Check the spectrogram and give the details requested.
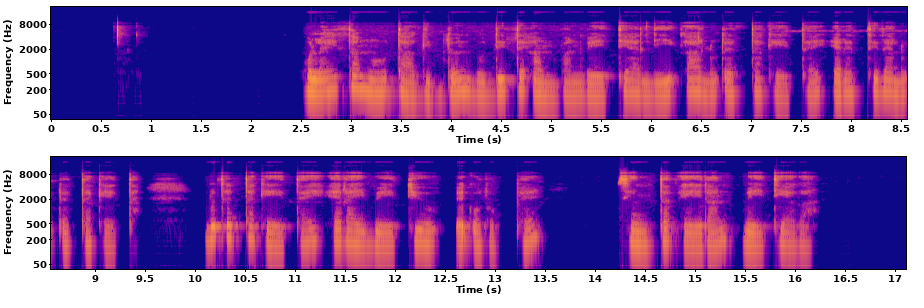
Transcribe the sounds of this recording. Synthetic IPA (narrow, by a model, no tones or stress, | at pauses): wɔlɐjt̪ːɐmɐwt̪ːaːɡɪd̪ːɔnbʊd̪ːɪt̪ːɛʔɐmbɐnbe̞ːt̪ːɪjaːliːkʼaːlʊt̪ʼɛt̪ːɐkʰe̞ːt̪ʰːɐjɛɾɛt̪ʰːɪd̪ɐlʊt̪ʼɛt̪ːɐke̞ːt̪ʰːɐ̥ | lʊt̪ʼɛt̪ːɐke̞ːt̪ːɐjɛɾɐjbe̞ːt̪ʰːɪjɔɛkʼɔt̪ʊpʰːɛ | sɪnt̪ːɐt̪ʼe̞ːɾɐnbe̞ːt̪ːɪjaɡaː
